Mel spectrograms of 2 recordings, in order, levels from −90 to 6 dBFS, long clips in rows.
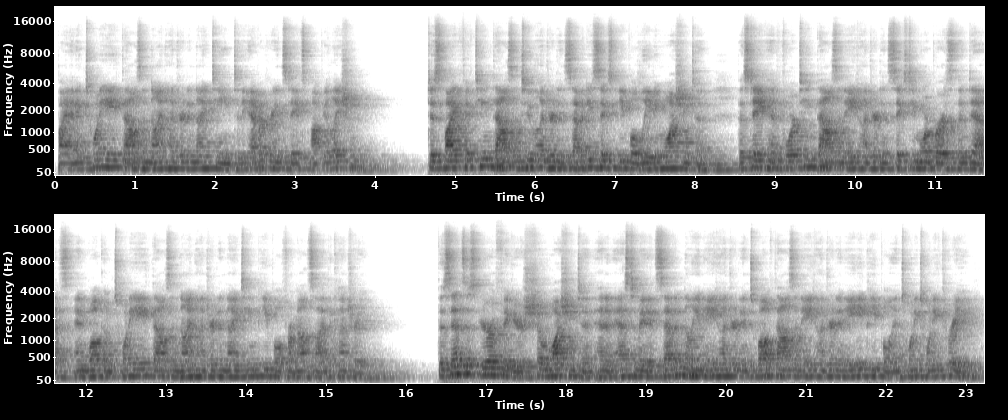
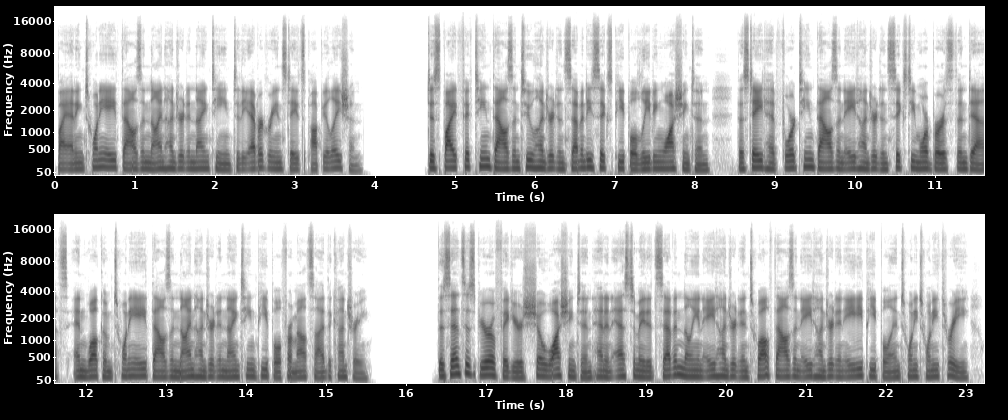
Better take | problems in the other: second | off-mic speech; far // room echo; noticeable; dies away in 0.8 s

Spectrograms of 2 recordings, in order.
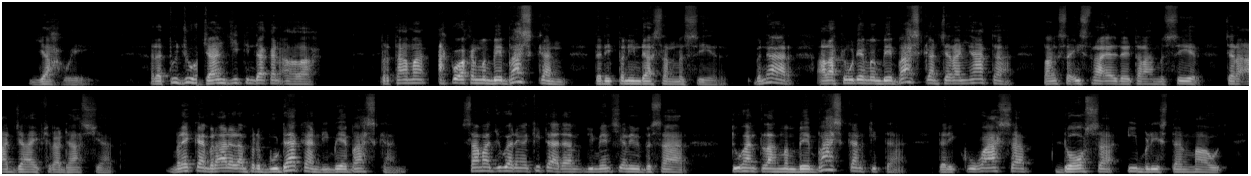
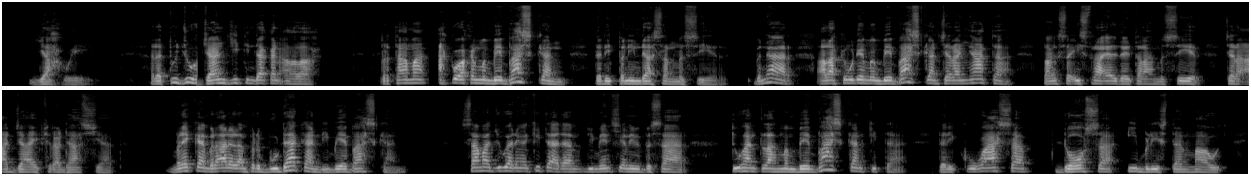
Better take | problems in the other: second | garbled, watery; slightly; nothing above 18 kHz

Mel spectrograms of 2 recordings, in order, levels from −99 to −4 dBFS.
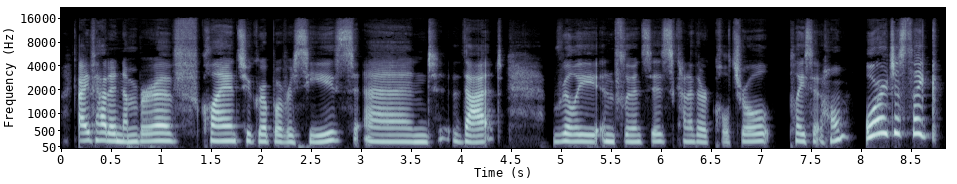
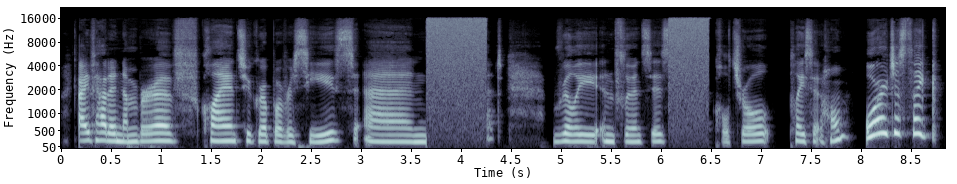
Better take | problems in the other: first | audio cutting out; filled with static; at 3.5 s for 0.5 s and at 6 s

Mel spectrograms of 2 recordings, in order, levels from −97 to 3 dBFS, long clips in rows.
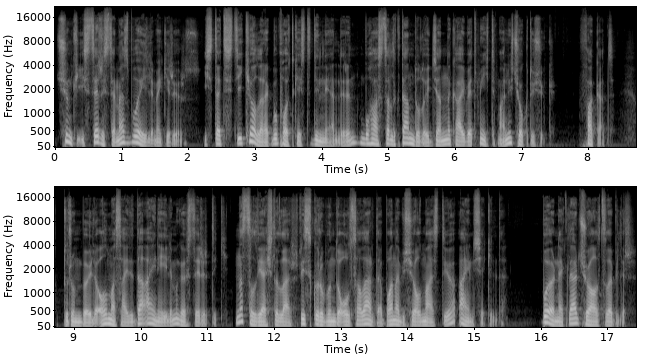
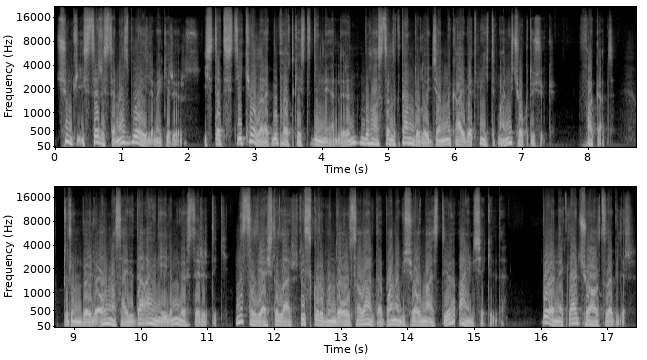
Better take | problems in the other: first | distortion; heavy; 18% of the sound clipped

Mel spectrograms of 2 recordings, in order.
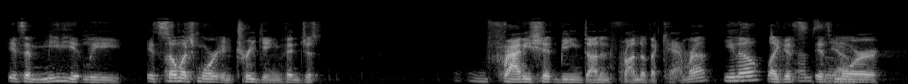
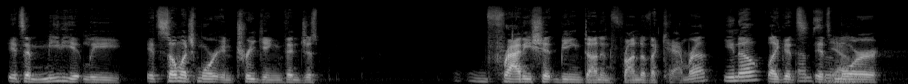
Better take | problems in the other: second | garbled, watery; badly; nothing above 7.5 kHz; slightly in the second

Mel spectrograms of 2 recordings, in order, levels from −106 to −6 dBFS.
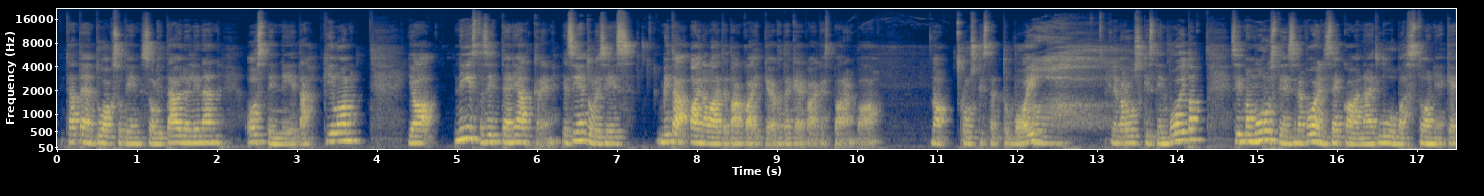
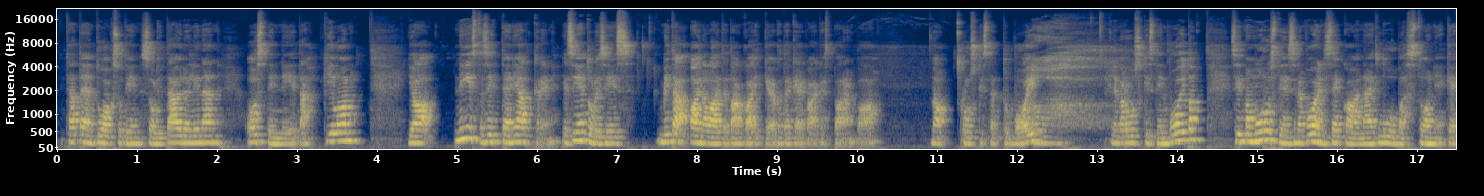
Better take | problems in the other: neither | room echo; noticeable; dies away in 0.3 s; the same in both // off-mic speech; far; the same in both

